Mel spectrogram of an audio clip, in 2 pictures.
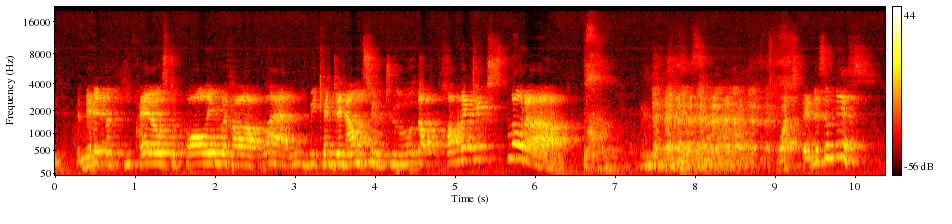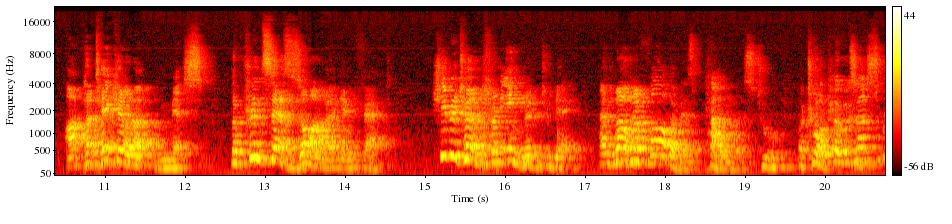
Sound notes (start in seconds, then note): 6.2 boom!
